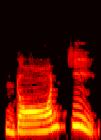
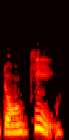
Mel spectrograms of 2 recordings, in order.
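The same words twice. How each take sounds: First: Slow donkey, split as don, kee; broken into syllables. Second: donkey lower and joined up; syllables blended. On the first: Teacher breaking a word for children, slow syllable-by-syllable donkey. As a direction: stretch donkey into two separate beats. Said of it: "break करके बोला गया है". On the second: Teacher putting the word back together, lower blended donkey. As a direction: say donkey as one word, no gap. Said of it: "fast बोलते जाएंगे". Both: Shown as a demonstration.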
